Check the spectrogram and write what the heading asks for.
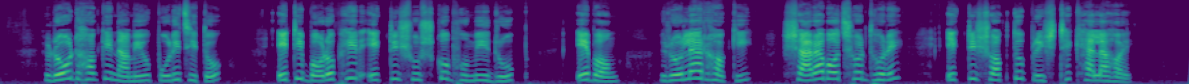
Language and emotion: Bengali, neutral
